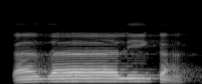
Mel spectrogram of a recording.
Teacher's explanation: kadza panjang dua ketukan mulhaq mad tabi'i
